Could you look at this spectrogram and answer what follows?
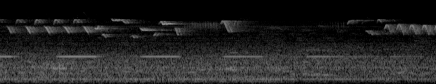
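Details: Eurasian wren, a garden bird, sings high, rapid trills of repeated sharp notes, running fast and loud in bursts with short pauses, then starting again near the end.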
